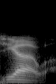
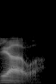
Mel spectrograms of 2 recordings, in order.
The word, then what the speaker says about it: Yahowah: Torah you can pronounce yahwah if you can pronounce the verb haa you can pronounce yahwah's name if you can say shalom you can say yahweh's name indeed because yahwa yada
